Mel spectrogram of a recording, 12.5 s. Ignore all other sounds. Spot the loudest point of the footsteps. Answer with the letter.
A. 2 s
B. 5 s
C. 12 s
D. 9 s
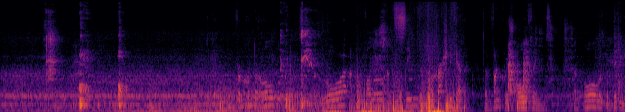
D.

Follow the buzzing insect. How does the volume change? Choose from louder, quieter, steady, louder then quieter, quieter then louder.
quieter.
